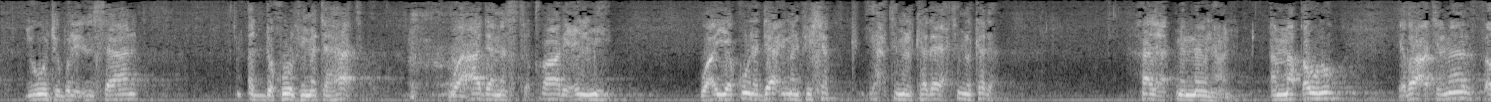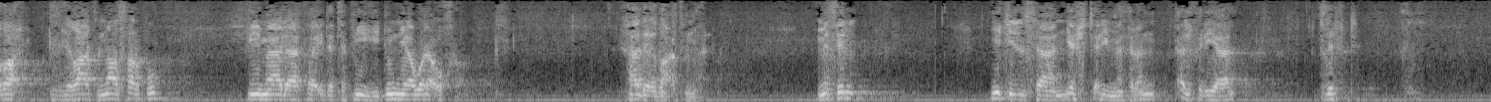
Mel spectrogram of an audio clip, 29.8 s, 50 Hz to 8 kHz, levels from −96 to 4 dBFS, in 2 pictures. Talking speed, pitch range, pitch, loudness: 95 wpm, 120-145 Hz, 135 Hz, -18 LUFS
